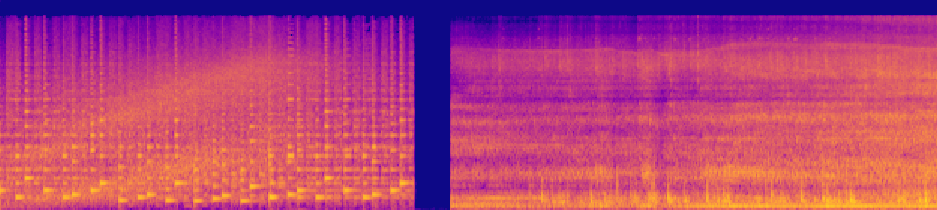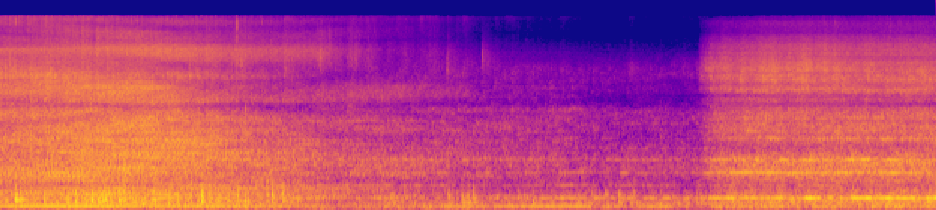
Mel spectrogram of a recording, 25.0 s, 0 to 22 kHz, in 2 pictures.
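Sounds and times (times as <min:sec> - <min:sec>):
trailer rattle: 0:06.0 - 0:20.7
tractor engine hum: 0:06.0 - 0:24.9.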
